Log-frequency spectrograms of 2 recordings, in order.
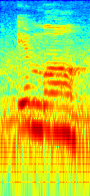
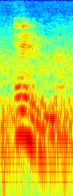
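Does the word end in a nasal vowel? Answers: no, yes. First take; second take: yes; no. First: The word ends in a nasal vowel. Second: The word ends without a nasal vowel. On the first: The speaker calls it wrong. "a gente tenderia a falar EMAN, né, porque tem o som de ON" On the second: The speaker calls it right. "esse E N T não vai ter som de ON. A gente fala M"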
